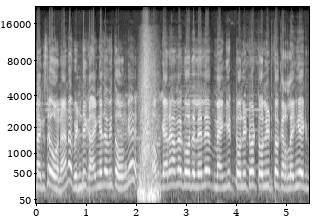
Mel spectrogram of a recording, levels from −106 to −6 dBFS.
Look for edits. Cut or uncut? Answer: cut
